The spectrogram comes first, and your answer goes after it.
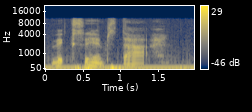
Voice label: owl, Cheyenne; vé'kêséhemêstaa'e; literally, 'bird-spook'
